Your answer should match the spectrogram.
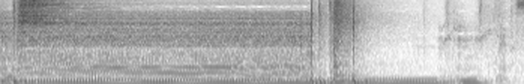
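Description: Live rock band ending a song: a crash at the start, then electric guitars and bass holding a final chord, with one guitar line sliding down in pitch about two seconds in. A few last drum hits come just before three seconds, and the band stops shortly before the end.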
